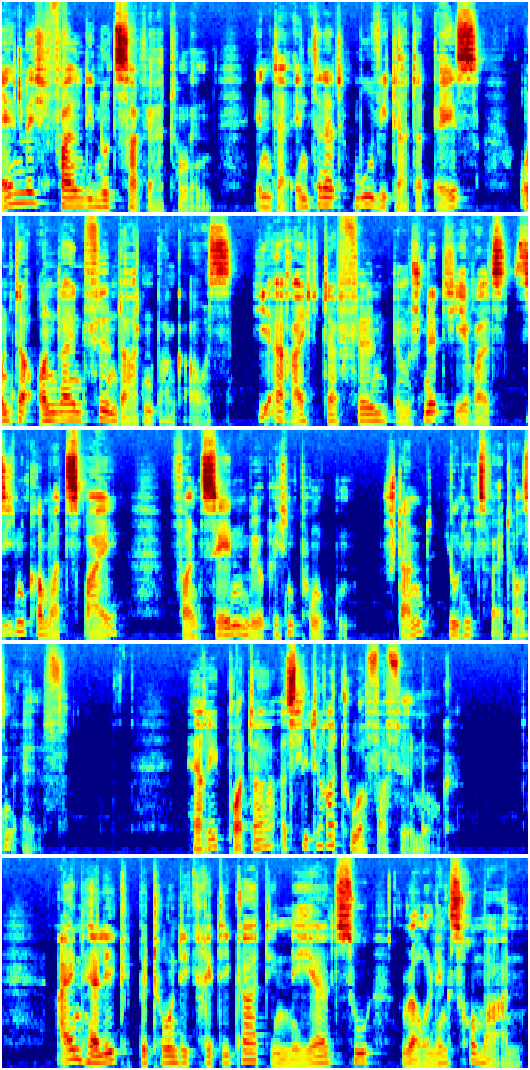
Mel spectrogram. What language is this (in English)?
German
